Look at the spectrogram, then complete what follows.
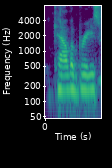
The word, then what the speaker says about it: Calabrese: uh because then people can know that it's calabrese for common please it rhymes that's that's so convenient i know my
